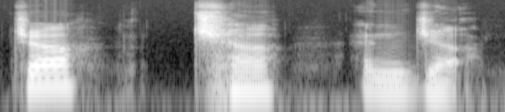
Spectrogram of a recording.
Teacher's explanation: you have a CH and a CH with aspiration, and then a J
